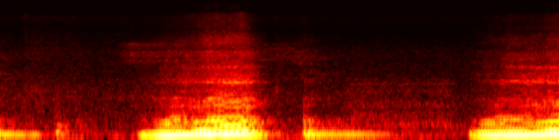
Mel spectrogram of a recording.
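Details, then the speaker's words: Sleeping dog with a chainsaw-like snore that keeps the household awake: loud, deep, rattling, buzzing snores on each inhalation, like a small motor; heavy snoring. "Qué chulo roncas, papá. No mames, Holmes. Qué sabroso le roncas, padre."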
